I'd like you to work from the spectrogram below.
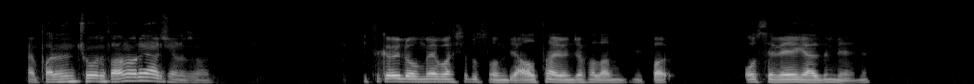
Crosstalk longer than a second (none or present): none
